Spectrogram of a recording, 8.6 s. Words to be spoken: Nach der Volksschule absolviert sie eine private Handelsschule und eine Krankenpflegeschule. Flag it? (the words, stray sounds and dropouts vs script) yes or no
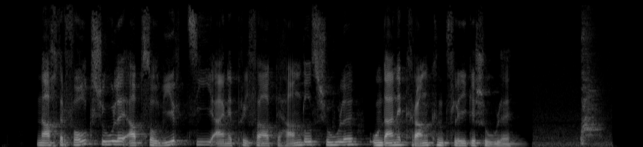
yes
